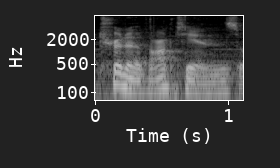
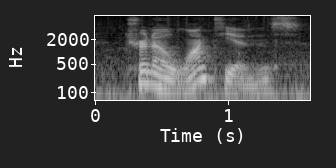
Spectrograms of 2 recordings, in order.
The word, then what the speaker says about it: Trinovantians: So, last time we finished defeating the Trinovantians, or should I say, Trinowantians. My V pronunciation has been lacking once again. Sorry about that, but can't be helped. It is a bit of a weird pronunciation rule that I often forget about, but I'll try and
